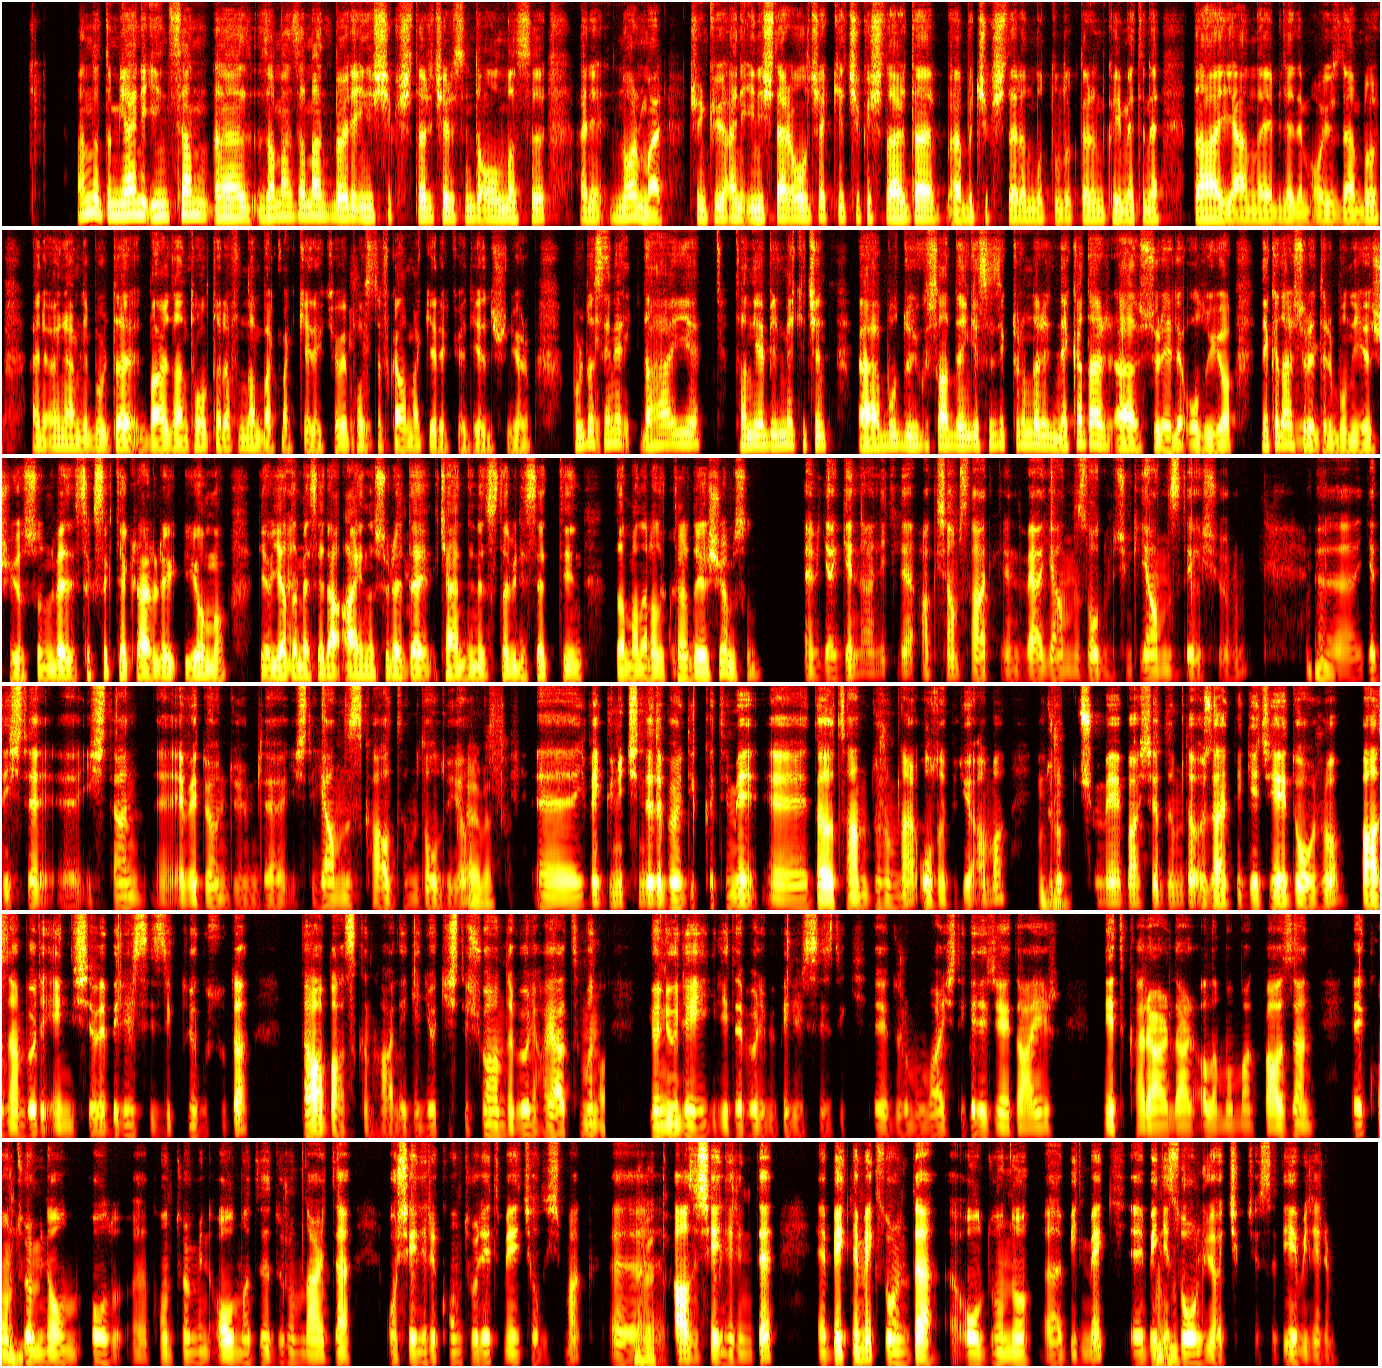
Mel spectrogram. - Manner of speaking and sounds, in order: other background noise; "dolu" said as "tolu"; "stabilize" said as "stabilise"; other noise; tapping
- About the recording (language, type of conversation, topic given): Turkish, advice, Duygusal denge ve belirsizlik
